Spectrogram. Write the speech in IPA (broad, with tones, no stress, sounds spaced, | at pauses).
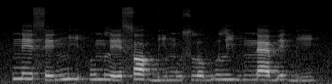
n e˥ s e˩˧ ŋ͡m i˥˧ h u˧ m l e˩˧ s ɒ˥˧ ɡ͡b i˩˧ m u˩˧ s l o˧ b u˥ l i˥˧ b nː æ˥˧ b e˥˧ ɡ͡b i˩˧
